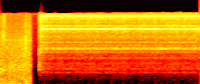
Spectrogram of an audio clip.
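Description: Alarm clock sound effect ringing: a steady, high-pitched ring that starts abruptly about a third of a second in and holds without a break.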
